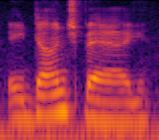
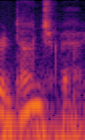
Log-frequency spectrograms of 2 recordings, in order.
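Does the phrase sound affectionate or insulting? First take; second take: insulting; affectionate. First: It is said in a scornful, insulting tone. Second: It is said in an admiring, friendly tone. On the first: The speaker is insulting the listener. "That is the bad way to say it" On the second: The speaker is complimenting the listener. "The good way to say it is"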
